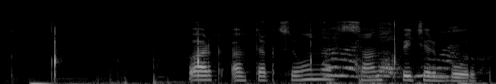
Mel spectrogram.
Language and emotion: Russian, neutral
